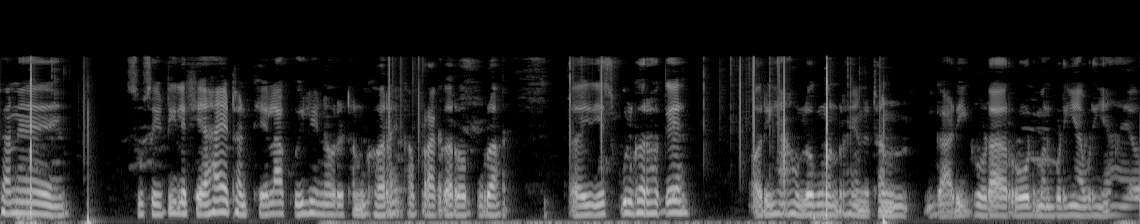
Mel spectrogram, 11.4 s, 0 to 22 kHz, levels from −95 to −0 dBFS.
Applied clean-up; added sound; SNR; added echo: classical method log-MMSE.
